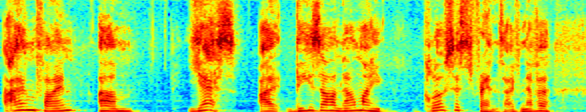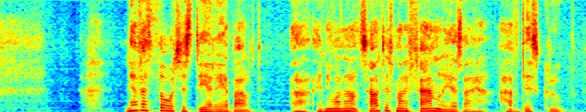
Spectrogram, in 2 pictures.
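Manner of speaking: put-on young girl earnestly telling the group they are her closest friends; Medela's voice. High girlish voice, sincere. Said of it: "She's like".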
